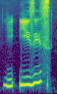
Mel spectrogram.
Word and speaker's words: Yeezys: So it was almost the equivalent of trying to get Yeezys. – Yep. – I said it right.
